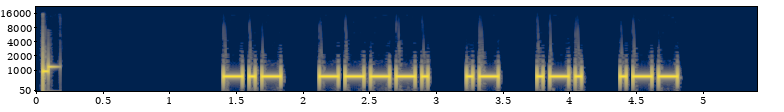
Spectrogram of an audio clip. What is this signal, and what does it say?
Morse code, heard as a keyed tone, about 25 wpm, spaced as for 18 wpm, 700 Hz. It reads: K9ARW
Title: USA Call Signs - 5 Characters - 2x Character Spacing - 25wpm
